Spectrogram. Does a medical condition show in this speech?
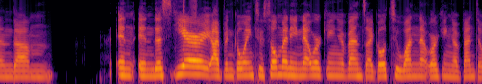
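No.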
